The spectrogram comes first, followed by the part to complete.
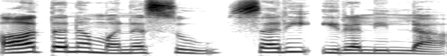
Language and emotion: Kannada, neutral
